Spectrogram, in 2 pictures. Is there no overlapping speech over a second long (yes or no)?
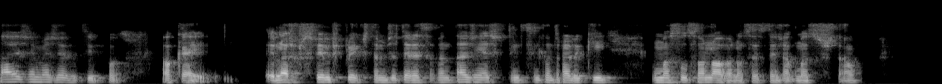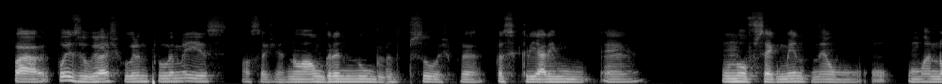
yes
